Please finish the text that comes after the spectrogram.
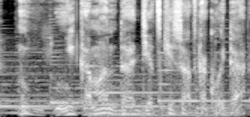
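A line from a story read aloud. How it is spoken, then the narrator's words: Irritated grumbling. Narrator (Russian): раздраженно заворчал профессор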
